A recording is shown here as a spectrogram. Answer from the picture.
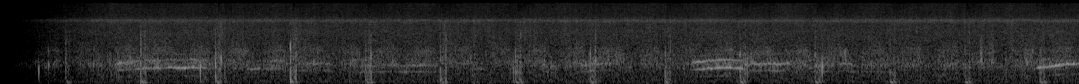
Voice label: Zulu Recordings; Father Franz Mayr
